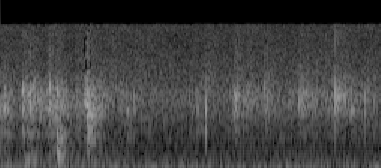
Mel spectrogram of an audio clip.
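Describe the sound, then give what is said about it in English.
A servant's door is opened with a few soft clicks and a brief rattle of the latch, then a quiet shuffle amid otherwise hushed surroundings. “Just open the servant's door there.”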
